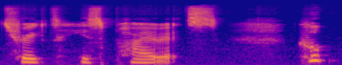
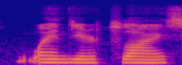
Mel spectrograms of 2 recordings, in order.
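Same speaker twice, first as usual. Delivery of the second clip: ordinary delivery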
